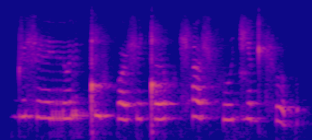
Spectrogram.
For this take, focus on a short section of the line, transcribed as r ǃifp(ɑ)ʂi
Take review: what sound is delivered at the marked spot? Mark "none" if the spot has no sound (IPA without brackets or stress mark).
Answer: ɔ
